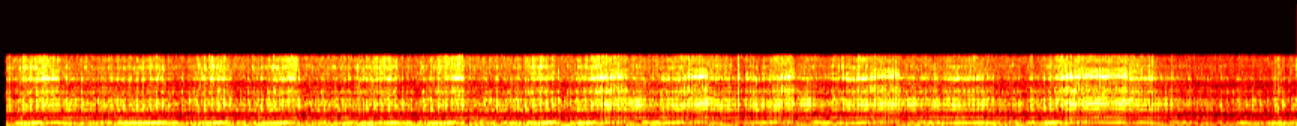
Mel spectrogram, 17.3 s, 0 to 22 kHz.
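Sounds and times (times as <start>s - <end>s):
Camaro exhaust system: 0.1s - 17.3s.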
